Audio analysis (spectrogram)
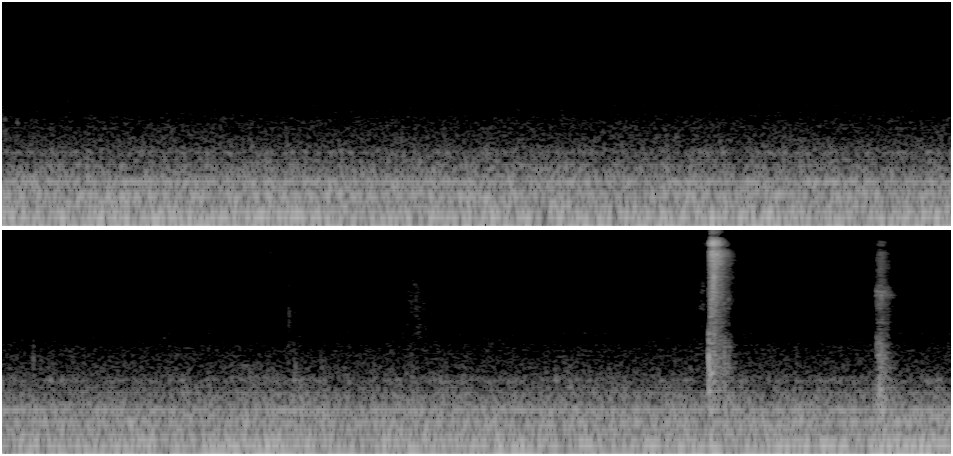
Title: Cat sneeze lol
